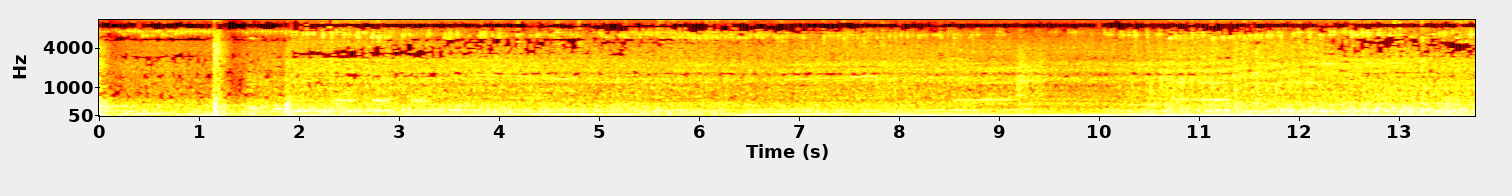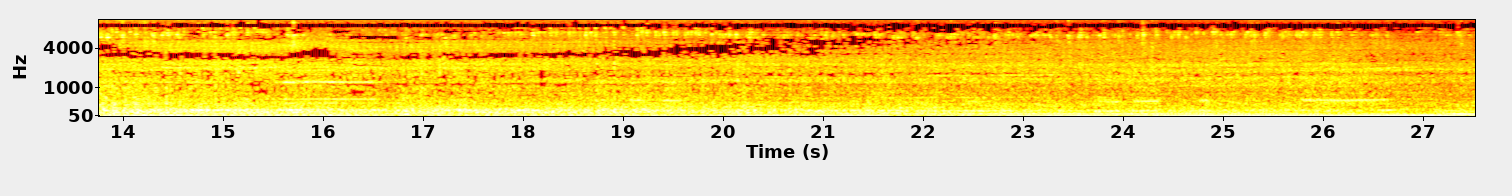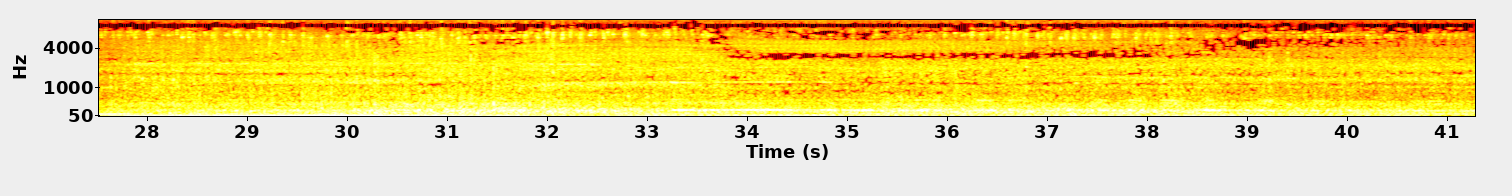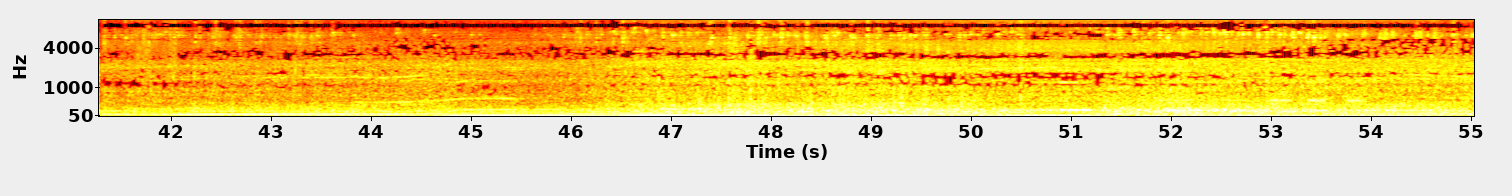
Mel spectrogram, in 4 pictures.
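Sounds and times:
bulldozer diesel engine running: 0:00.0 - 0:55.0.

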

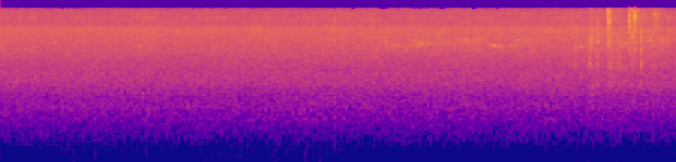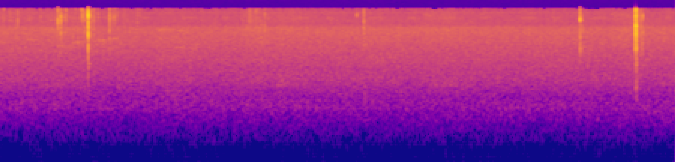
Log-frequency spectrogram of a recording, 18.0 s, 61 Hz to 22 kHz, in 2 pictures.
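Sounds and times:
stream water rushing: 0:07.0 - 0:18.0
small clicks and taps: 0:07.6 - 0:08.8.

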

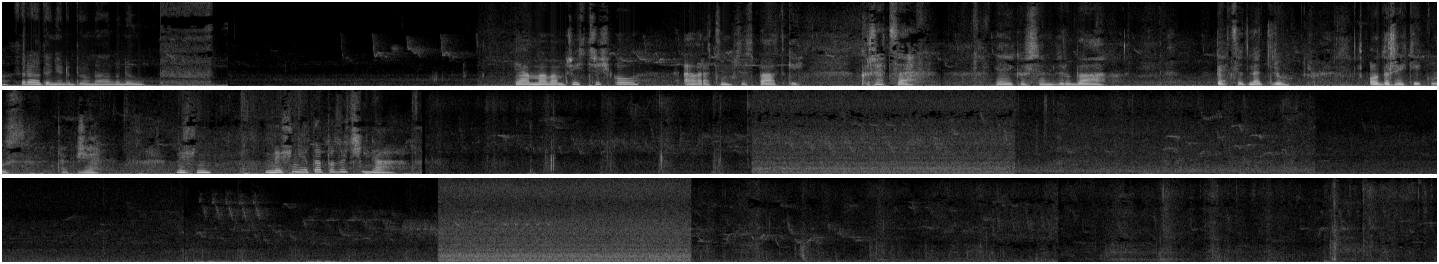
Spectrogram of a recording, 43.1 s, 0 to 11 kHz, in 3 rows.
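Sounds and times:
birds chirping: 0:00.0 - 0:43.0
footsteps on dirt path: 0:08.0 - 0:23.1, 0:29.4 - 0:43.0
steady rushing noise: 0:33.1 - 0:35.6.

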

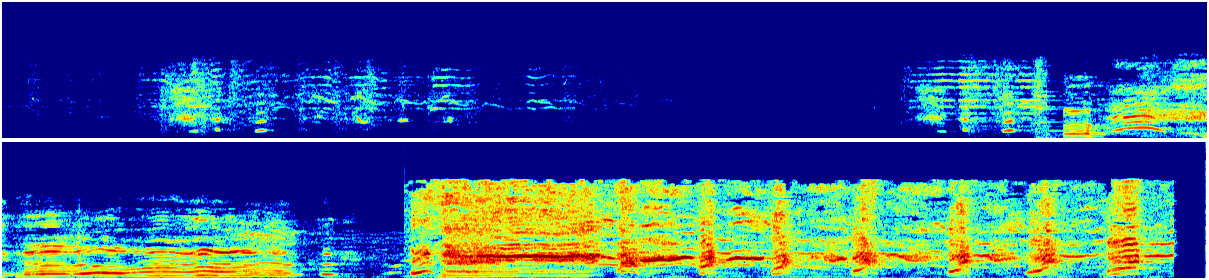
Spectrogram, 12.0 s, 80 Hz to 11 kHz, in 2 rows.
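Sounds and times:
people laughing and screaming: 0:04.6 - 0:12.0.

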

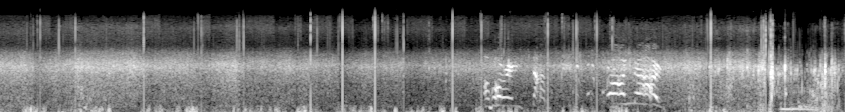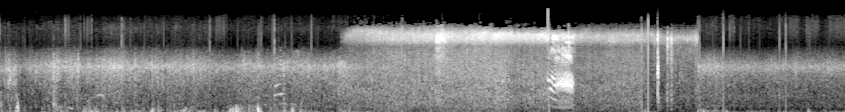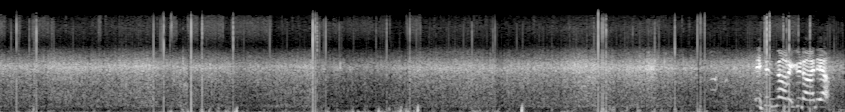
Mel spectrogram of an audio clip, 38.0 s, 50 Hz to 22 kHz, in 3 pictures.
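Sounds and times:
water splashing against hull: 0:00.0 - 0:38.0
whitewater rushing and churning: 0:00.0 - 0:38.0.

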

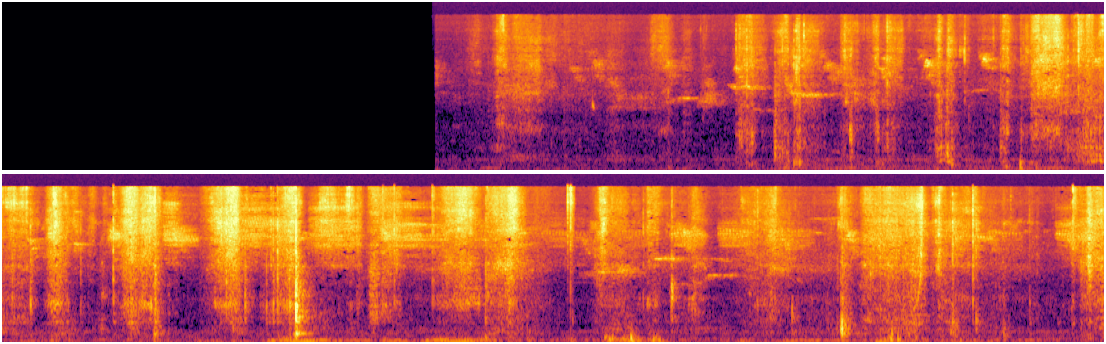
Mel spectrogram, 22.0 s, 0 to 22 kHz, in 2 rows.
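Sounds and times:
hands rubbing cardboard: 0:06.6 - 0:22.0.

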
